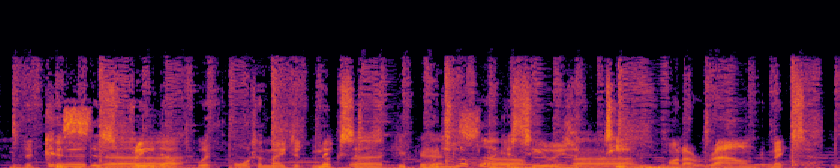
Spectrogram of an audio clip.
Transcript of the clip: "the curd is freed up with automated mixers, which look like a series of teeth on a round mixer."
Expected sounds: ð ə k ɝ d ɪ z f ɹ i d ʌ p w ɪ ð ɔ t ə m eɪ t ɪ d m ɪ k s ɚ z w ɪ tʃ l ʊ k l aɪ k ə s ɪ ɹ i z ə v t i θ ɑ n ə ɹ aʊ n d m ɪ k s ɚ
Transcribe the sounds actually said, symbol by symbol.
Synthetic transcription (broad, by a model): ð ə k ɝ d ɪ z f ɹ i d ʌ p w ɪ ð ɔ t ə m eɪ t ɪ d m ɪ k s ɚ z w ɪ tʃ l ʊ k l aɪ k ə s ɪ ɹ i z ə v t i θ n ə ɹ aʊ n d m ɪ k s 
